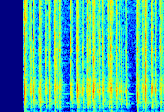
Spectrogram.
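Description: Computer keyboard typing sound effect: a quick run of key clicks, roughly eight to ten a second, starting about a third of a second in, with a brief pause near the middle.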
